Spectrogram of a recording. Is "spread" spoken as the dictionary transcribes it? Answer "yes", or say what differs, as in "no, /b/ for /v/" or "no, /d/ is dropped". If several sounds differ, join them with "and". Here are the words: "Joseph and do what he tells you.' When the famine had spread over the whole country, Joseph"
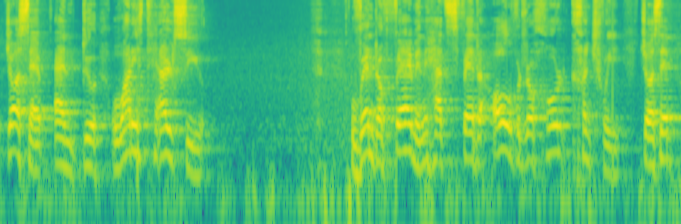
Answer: no, /ɹ/ is dropped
